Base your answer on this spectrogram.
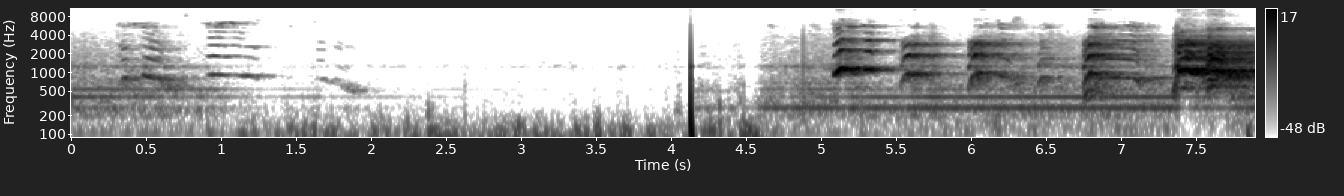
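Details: German Shepherd puppies: after a quiet stretch of low rumble and a sharp click, a quick run of about five loud, whiny yelps, each bending up then down, with a steady hum underneath.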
